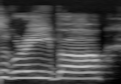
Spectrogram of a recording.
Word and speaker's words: ghariba: So will you pronounce the traditional name for it again? Ghariba, Riva? yes. Almost like with an Ghariba.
